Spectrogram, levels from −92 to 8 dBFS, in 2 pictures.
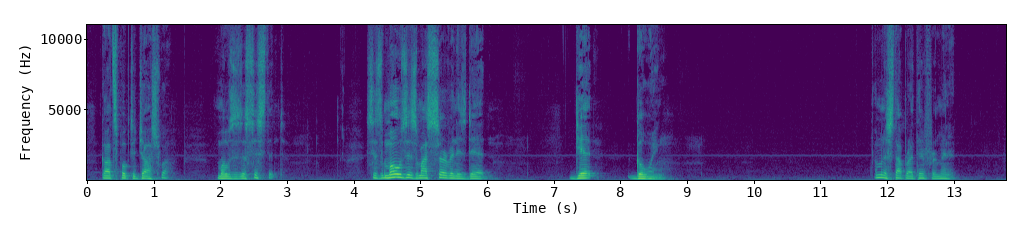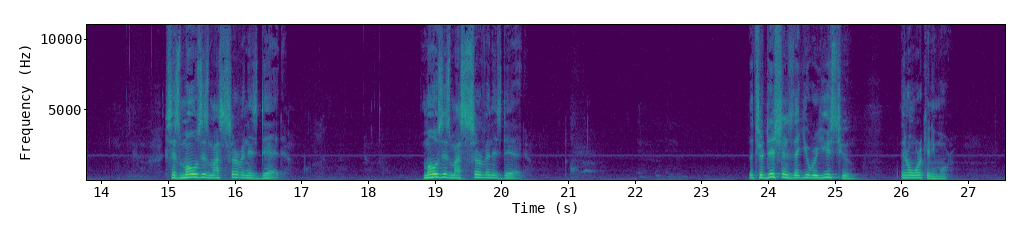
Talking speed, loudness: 100 wpm, -24 LUFS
